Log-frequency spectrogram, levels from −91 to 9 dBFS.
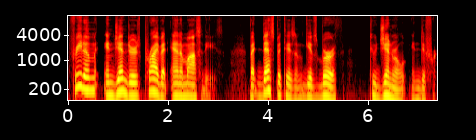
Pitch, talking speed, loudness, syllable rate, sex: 140 Hz, 90 wpm, -20 LUFS, 4.7 syllables/s, male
